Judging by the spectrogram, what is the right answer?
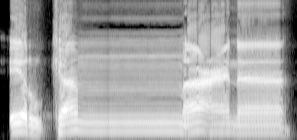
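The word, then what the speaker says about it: ارْكَبْ مَعَنَا: itu pada dua kata irkab ma'ana. Namun cara membacanya adalah ba yang sukun diidghamkan ke huruf mim sehingga dibaca dengan menjadi irkam ma'ana. Irkam ma'ana.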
